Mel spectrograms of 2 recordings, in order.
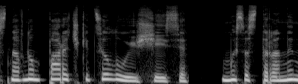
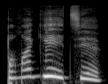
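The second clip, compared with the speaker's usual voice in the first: high, loud, drawn-out cry for help; scream for help; 10 semitones higher, 5 dB louder, slower than usual. Acted. Girl dragged to a car, screaming for help. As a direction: shout for anyone to hear. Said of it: "кричу я".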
